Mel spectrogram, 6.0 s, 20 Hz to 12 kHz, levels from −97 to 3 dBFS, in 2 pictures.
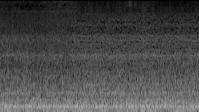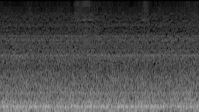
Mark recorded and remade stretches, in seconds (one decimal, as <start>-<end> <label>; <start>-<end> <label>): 0.0-6.0 recorded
